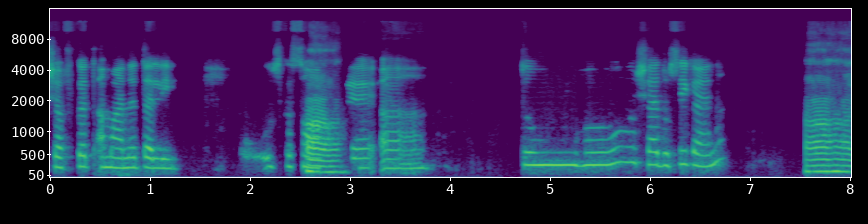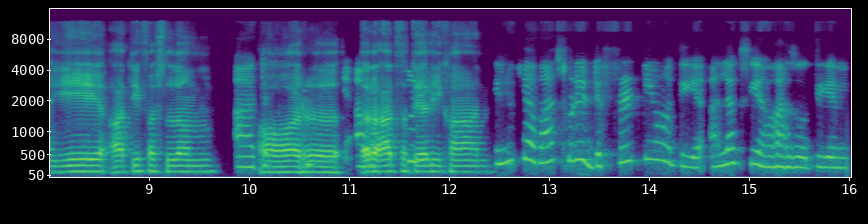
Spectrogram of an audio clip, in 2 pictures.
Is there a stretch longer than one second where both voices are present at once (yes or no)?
yes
